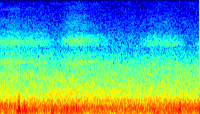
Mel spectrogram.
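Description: Wind buffeting the phone's microphone: a steady low rumble with a faint even hum underneath and a couple of small knocks.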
